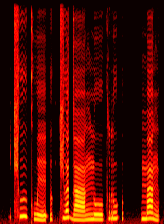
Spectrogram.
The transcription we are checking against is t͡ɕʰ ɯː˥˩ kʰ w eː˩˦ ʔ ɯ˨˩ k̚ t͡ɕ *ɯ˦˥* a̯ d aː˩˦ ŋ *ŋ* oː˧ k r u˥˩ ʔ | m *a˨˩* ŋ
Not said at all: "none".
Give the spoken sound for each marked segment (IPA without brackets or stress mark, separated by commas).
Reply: ɯ˦˥, n, a˥˩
